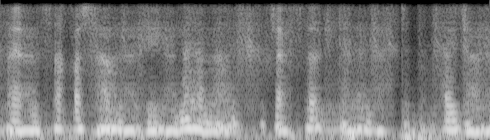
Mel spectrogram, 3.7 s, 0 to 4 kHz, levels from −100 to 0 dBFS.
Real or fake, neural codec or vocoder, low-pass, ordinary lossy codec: fake; codec, 16 kHz, 0.5 kbps, FreqCodec, smaller model; 3.6 kHz; none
